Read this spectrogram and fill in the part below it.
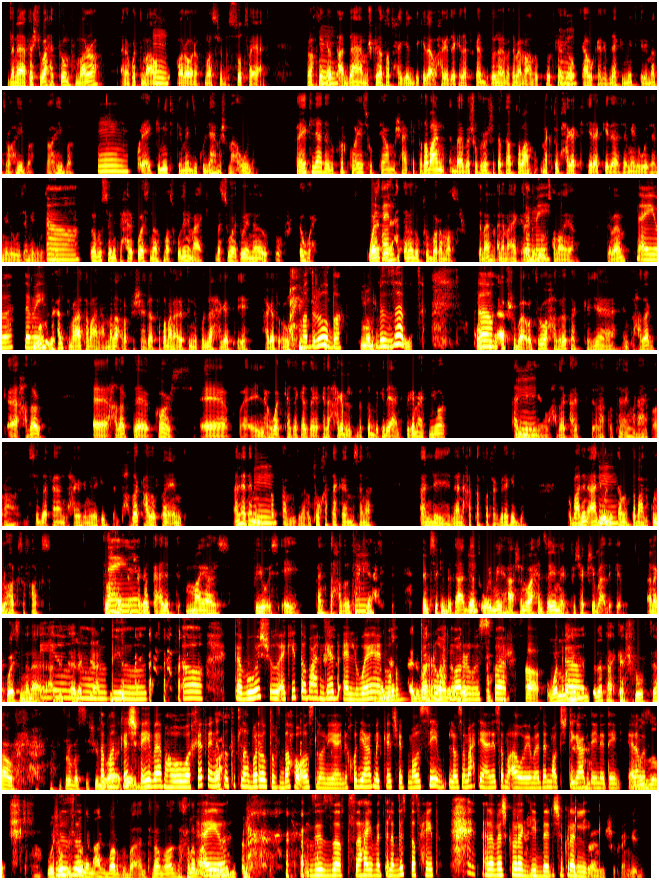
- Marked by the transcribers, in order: static; tapping; tsk; other background noise; laughing while speaking: "Online. مضروبة كلّها"; in English: "Online"; "حضرت" said as "حضرك"; in English: "Course"; in English: "USA"; laughing while speaking: "حضرتك يعني"; laugh; distorted speech; chuckle; laughing while speaking: "كشف، وبتاع"; chuckle; chuckle; laugh; other noise; chuckle; laughing while speaking: "كلّها"; laugh
- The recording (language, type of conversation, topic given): Arabic, unstructured, إزاي توازن بين شغلك وحياتك الشخصية؟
